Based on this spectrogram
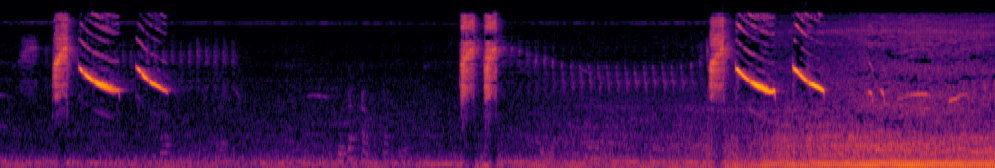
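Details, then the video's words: Lure song of a lively cream-vented bulbul, used to stimulate other birds: three spaced pairs of sharp downward-sweeping whistles, each pair introduced by a crisp snap, with rising rushing background noise near the end. "Kapas tembak Gacor suara pancingan kapas tembak naikin mental kapas tembak kalian"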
